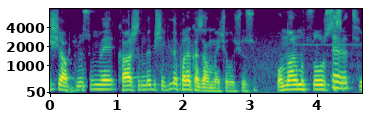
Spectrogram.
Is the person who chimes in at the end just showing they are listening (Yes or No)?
Yes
